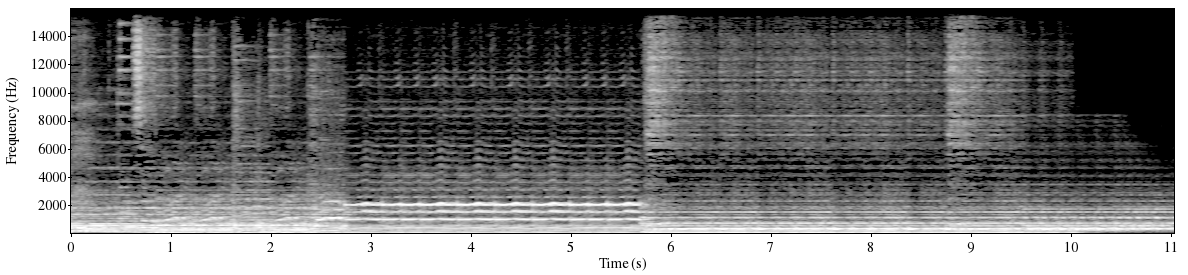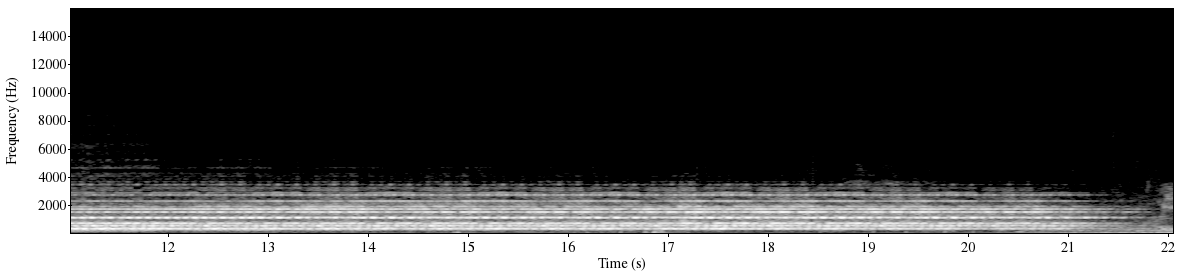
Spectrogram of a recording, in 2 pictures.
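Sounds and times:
electronic backing track: 0.0s - 22.0s
long held keyboard chord: 0.0s - 22.0s.

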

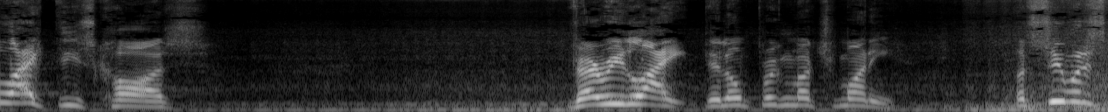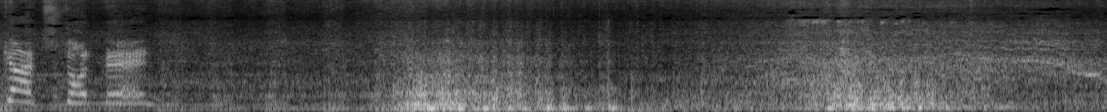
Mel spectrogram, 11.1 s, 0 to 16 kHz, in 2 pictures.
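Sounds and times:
man talking: 0.0s - 1.2s, 2.8s - 6.4s
car engine idling: 0.0s - 9.9s.

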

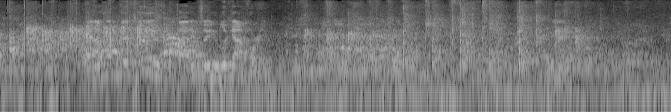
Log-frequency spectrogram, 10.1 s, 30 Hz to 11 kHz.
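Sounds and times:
busy room noise: 0.0s - 10.0s.

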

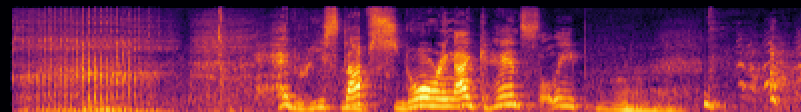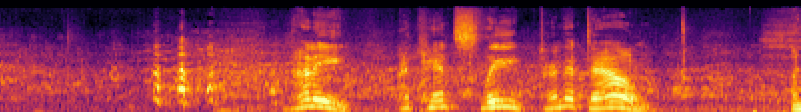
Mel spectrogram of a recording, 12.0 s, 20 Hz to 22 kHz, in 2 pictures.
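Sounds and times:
man snoring: 0.1s - 1.4s.

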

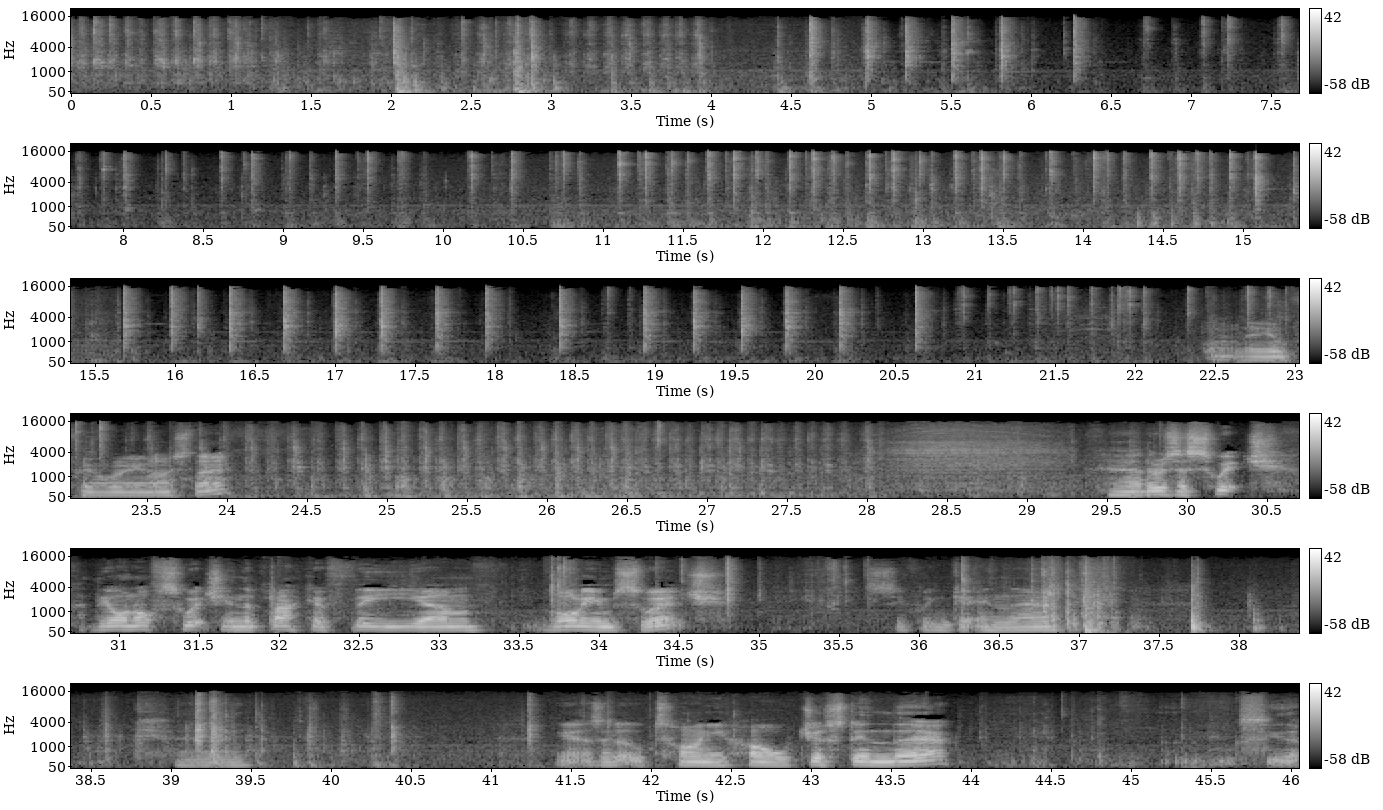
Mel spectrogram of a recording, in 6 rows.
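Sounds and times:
radio hiss: 28.0s - 34.9s.

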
